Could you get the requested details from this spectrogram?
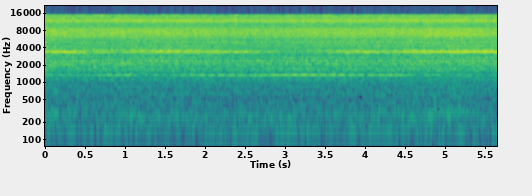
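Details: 1992 Mustang at idle: a thin, steady high whistle over an even idle that doesn't change pitch. Owner suspects a vacuum leak, unconfirmed.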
